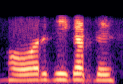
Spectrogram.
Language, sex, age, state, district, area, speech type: Punjabi, female, 30-45, Punjab, Kapurthala, rural, conversation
